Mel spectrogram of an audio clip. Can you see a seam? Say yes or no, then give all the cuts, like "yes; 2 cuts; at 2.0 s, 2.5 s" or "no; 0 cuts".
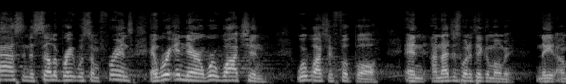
no; 0 cuts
